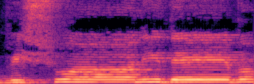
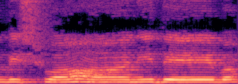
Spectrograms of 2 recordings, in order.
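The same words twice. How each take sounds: No difference in how they are said.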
